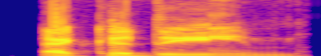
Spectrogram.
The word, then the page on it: academe: American English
